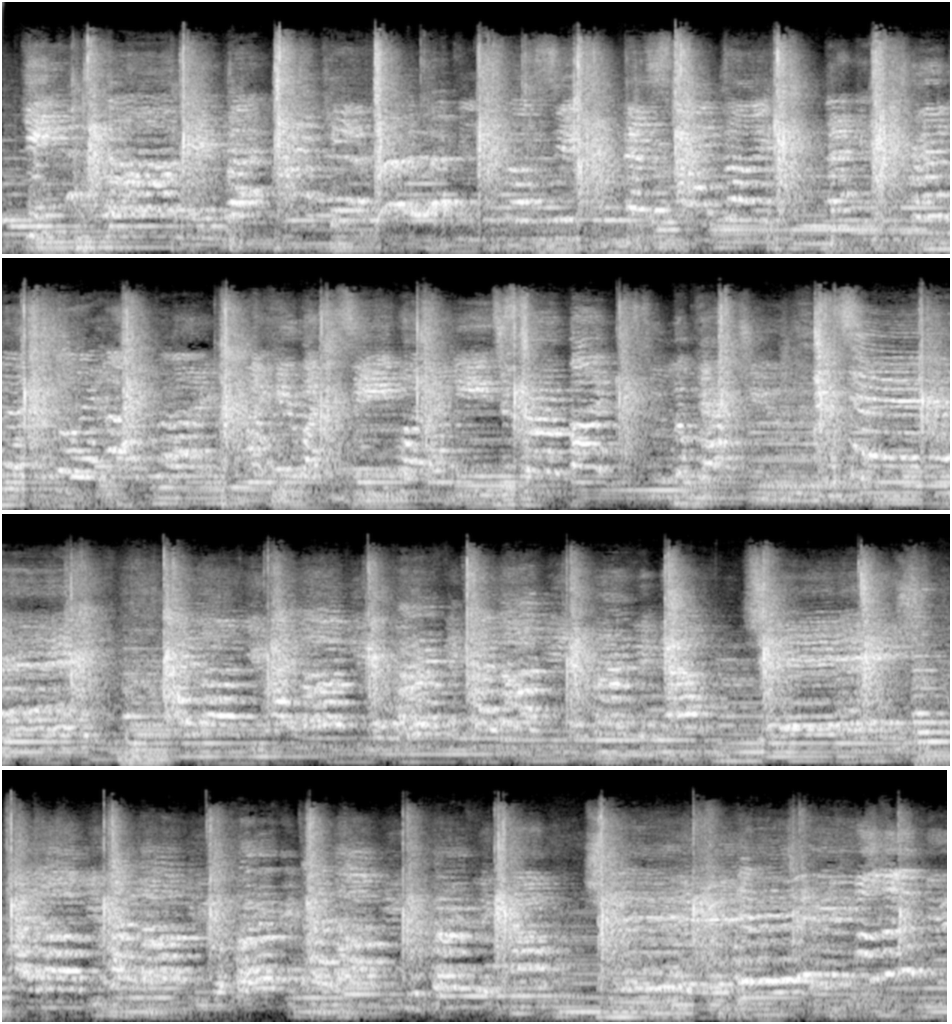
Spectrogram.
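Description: A mixed ensemble of male and female voices sings a musical-theatre number together in harmony, with live piano accompaniment, steadily throughout.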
